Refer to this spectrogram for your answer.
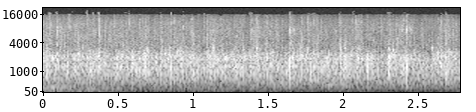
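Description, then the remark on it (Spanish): Steady, sustained applause from a crowd at a Carlos V event, given for Antoine, who could not attend: a dense crackle of many hands clapping at an even loudness throughout, with no voices standing out. “En primer lugar, yo quiero pedir un fortísimo aplauso para Antoine, que no puede estar por primera vez con nosotros en un Carlos V.”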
